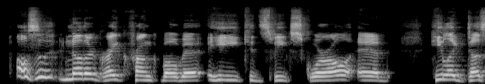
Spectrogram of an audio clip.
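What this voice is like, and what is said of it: Usual voice. Nothing is said of it.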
